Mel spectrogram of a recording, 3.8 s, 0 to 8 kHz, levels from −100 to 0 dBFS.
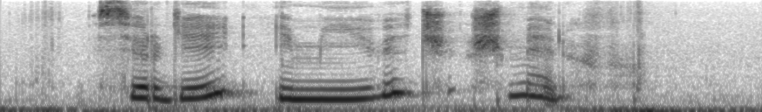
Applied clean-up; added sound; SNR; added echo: none; Purr; 14 dB; none.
